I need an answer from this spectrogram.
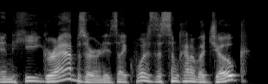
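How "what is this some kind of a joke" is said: put-on furious man voice, higher. Retelling a movie scene where he grabs her: imitating a furious man. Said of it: "he's furious".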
